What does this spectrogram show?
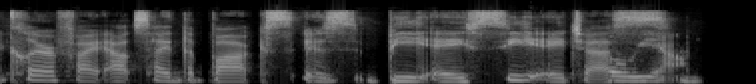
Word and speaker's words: bacs: It's not b. It's spelled like Johan Sebastian.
